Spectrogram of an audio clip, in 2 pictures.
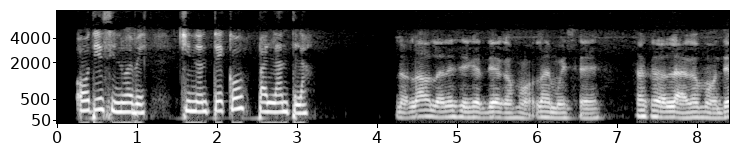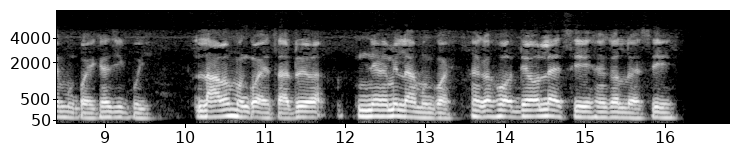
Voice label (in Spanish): spanish mexico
